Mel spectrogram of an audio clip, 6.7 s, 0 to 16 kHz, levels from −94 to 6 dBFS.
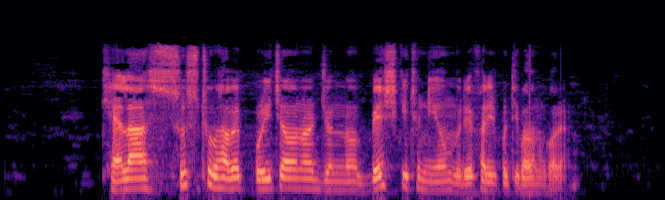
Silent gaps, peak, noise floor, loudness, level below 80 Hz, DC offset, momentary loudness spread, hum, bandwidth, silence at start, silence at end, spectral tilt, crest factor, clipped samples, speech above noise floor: none; -2 dBFS; -77 dBFS; -19 LUFS; -66 dBFS; under 0.1%; 12 LU; none; 7.8 kHz; 1 s; 1 s; -3.5 dB/octave; 20 dB; under 0.1%; 58 dB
